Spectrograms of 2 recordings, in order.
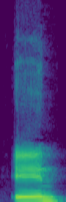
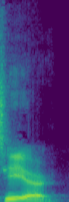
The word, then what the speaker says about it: he: Remember that the H is silent.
